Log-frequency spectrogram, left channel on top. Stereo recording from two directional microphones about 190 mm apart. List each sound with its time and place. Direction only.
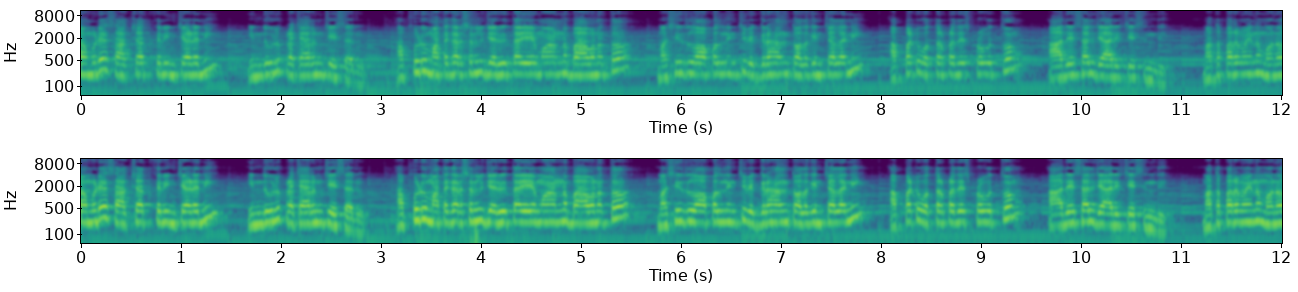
0.0 s speech: 30° right (ahead or behind)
